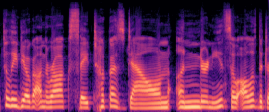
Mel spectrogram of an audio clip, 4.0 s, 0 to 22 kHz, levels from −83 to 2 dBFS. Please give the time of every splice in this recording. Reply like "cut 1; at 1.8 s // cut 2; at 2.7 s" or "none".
cut 1; at 1.2 s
